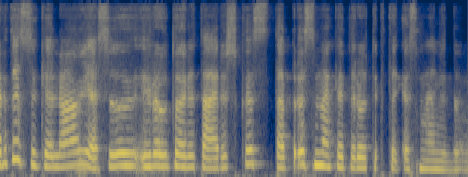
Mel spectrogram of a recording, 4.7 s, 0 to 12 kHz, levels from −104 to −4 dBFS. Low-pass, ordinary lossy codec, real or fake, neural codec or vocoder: 10.8 kHz; Opus, 32 kbps; fake; codec, 44.1 kHz, 2.6 kbps, DAC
